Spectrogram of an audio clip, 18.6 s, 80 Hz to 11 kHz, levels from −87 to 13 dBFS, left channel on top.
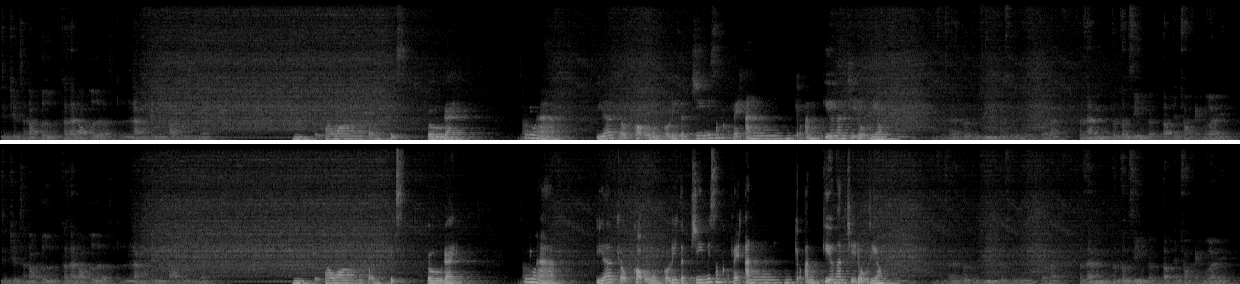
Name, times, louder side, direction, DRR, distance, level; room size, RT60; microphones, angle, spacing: voice 1, 0.0-3.1 4.9-5.6 7.7-8.1 14.0-15.9 16.1-18.4, equal, 10° left, -4 dB, 1.6 m, -48 dB
Drill, 1.9-7.5 8.1-11.4 12.4-17.2, right 2 dB, 25° right, 2.1 m, -54 dB
voice 2, 4.4-5.7 6.4-6.9 7.9-8.3 8.9-13.3, right 4 dB, 85° right, 11 dB, 0.4 m, -33 dB
6.4 x 6.3 x 4.1 m, 1.3 s
head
